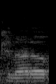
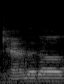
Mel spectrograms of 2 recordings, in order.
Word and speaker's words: Kannada: I was told it's pronounced Kannada, but some people have said Canada, like Kerala, capital Tiruvananthapuram.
